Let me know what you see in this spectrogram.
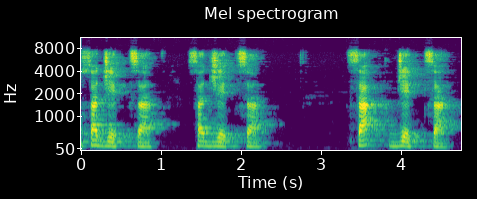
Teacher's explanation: Saggezza. Esses dois Zs aqui, Z de zebra, tem som de TS como em pizza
